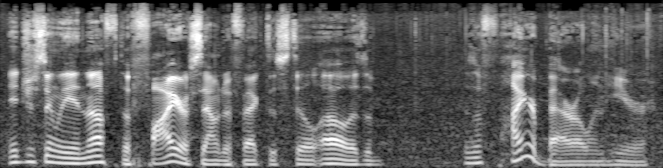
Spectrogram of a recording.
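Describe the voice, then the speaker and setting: Low-voiced man musing over gameplay, some noise. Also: sing-song, brisk. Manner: musing aloud, asking himself questions. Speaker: video game streamer and commentator. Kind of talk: casual unscripted gameplay exploration commentary.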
